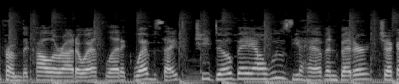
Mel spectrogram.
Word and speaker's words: Chidobe: say his name from the Colorado athletic website cheedo Bay always you heaven better check out how he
